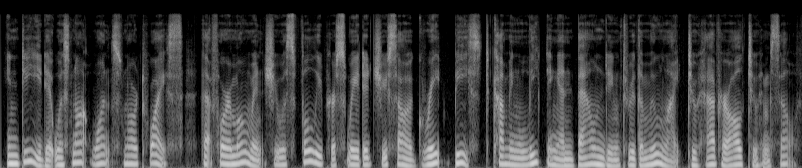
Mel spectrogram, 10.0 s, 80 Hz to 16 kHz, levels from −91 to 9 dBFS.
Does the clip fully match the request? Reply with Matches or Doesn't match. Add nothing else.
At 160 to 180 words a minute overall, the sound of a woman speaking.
Doesn't match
